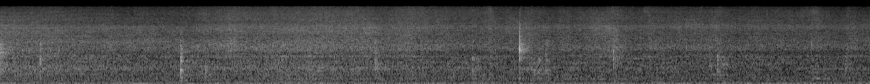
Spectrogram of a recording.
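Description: Chopped tomatoes and onions sizzling in hot oil in a stainless steel kadhai, stirred with a spatula. The spatula knocks sharply against the pan a few times, loudest near the start and about five seconds in.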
